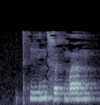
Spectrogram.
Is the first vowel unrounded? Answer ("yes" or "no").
yes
